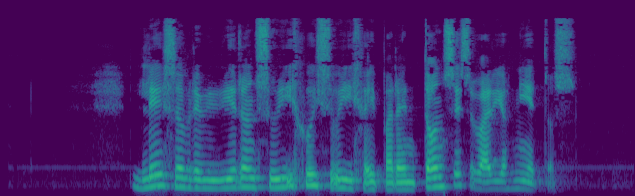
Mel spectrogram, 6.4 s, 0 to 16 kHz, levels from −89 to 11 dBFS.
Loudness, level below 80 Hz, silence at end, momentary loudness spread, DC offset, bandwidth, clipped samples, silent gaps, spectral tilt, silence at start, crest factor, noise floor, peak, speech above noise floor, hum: -29 LUFS; -82 dBFS; 0.6 s; 9 LU; under 0.1%; 11.5 kHz; under 0.1%; none; -3.5 dB/octave; 1.05 s; 20 dB; -75 dBFS; -10 dBFS; 46 dB; none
